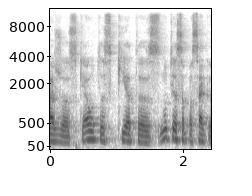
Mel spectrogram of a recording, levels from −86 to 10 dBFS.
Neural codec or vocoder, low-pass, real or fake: none; 10.8 kHz; real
